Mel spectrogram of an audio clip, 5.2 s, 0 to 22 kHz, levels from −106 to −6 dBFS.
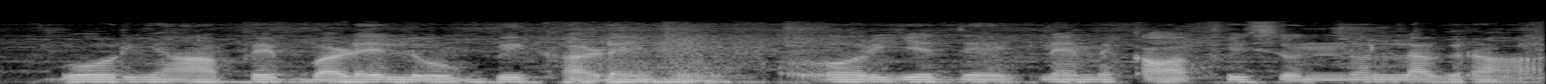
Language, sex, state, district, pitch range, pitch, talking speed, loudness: Hindi, male, Goa, North and South Goa, 100-110 Hz, 105 Hz, 200 wpm, -34 LUFS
